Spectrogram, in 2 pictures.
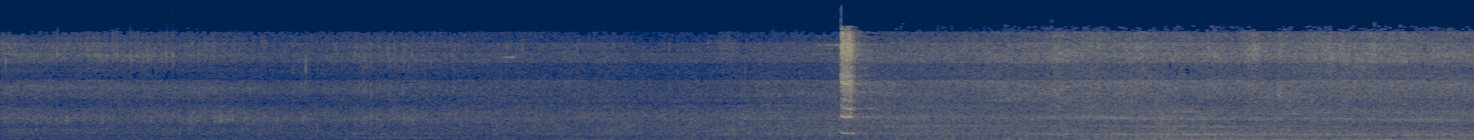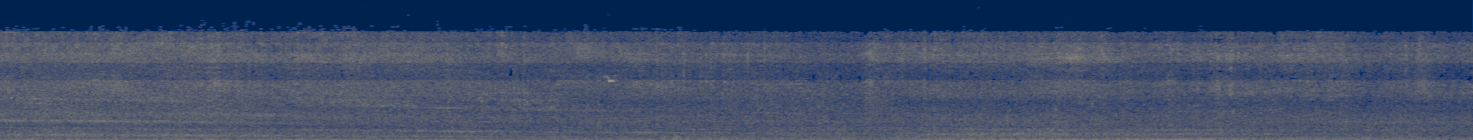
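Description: Electric multiple-unit train approaching and passing: a rumble of wheels on rails grows from about ten seconds in and stays loud, with faint tones that fall slowly in pitch as it goes by. A single short, sharp sound stands out about eight seconds in.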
